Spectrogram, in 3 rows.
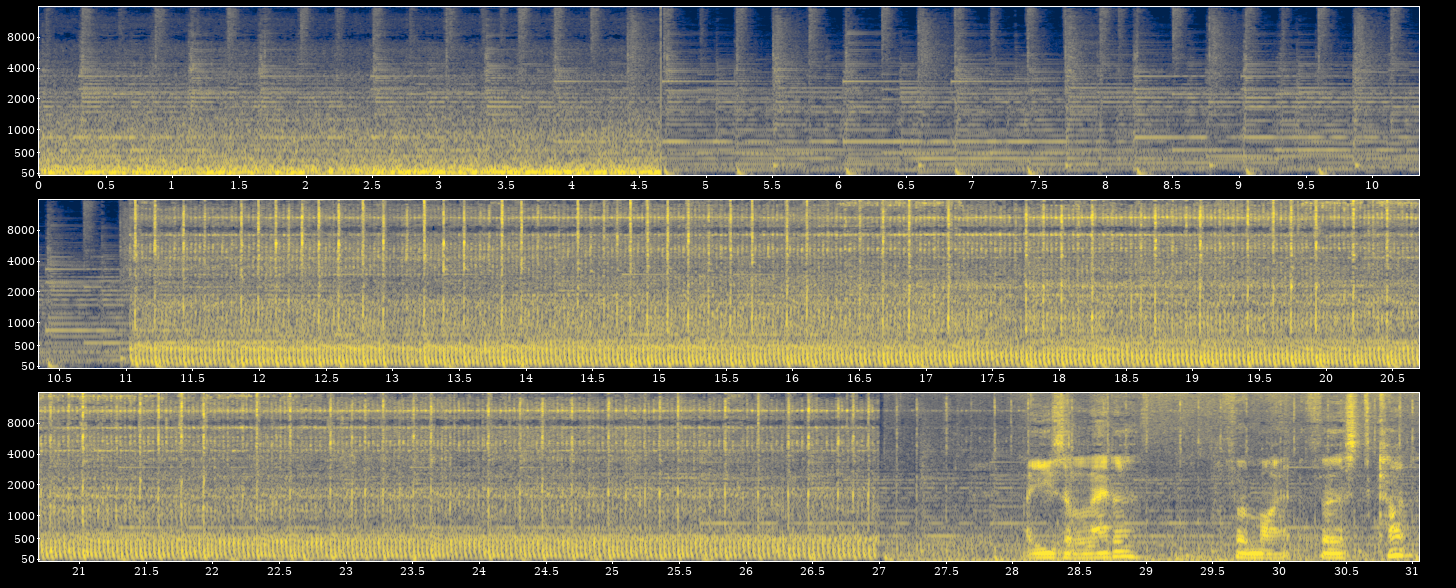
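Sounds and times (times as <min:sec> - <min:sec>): chainsaw cutting log: 0:11.0 - 0:31.0.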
